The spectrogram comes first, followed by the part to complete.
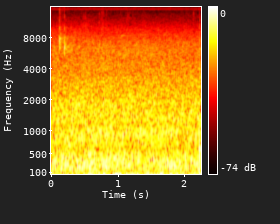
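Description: Steady background hiss of microphone and room noise, with no distinct events.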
